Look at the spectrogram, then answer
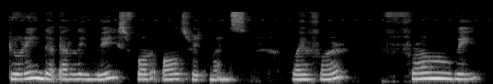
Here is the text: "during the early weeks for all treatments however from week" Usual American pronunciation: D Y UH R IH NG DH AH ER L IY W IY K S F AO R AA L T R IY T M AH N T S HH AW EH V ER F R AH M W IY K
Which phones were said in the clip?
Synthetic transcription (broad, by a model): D Y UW R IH NG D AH ER L IY W IY K S F AO R AA L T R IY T M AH N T S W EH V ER F R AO M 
